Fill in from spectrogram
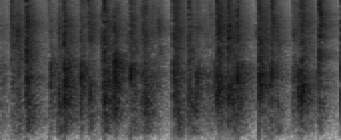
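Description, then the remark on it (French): An audience claps briskly, the many hands merging into a steady, even rhythm of sharp bright slaps that lasts a couple of seconds with no voices over it. “D'applaudir, hein, parce que c'est”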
